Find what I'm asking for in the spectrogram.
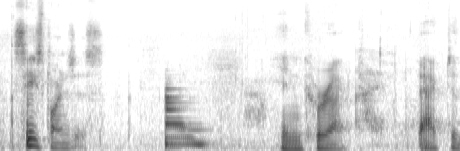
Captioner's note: scoreboard buzzes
